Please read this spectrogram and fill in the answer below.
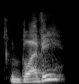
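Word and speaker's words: BLEVE: Blevy? – Yeah. – It's B-L-E-V-E. So it's an acronym.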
